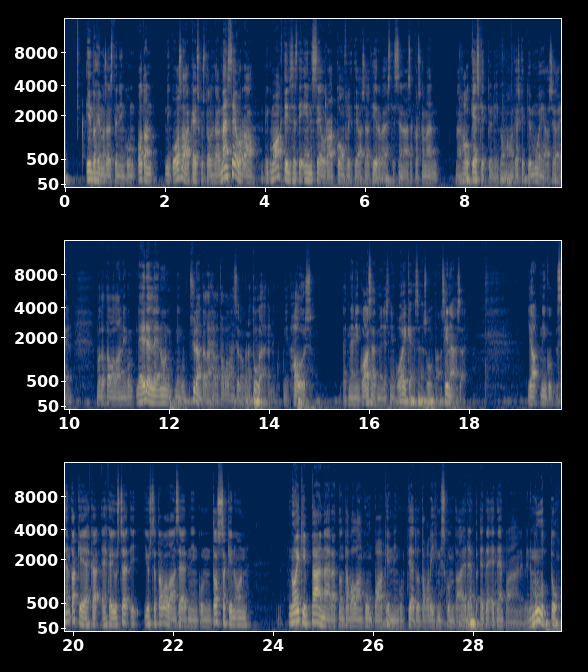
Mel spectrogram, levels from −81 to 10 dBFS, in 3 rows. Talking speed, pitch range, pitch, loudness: 190 wpm, 95-125 Hz, 110 Hz, -28 LUFS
